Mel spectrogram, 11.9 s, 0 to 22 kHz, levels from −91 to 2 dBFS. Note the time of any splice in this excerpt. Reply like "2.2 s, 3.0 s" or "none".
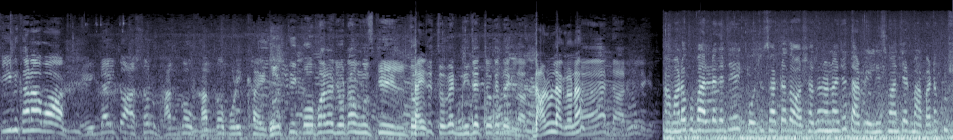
3.3 s, 8.2 s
